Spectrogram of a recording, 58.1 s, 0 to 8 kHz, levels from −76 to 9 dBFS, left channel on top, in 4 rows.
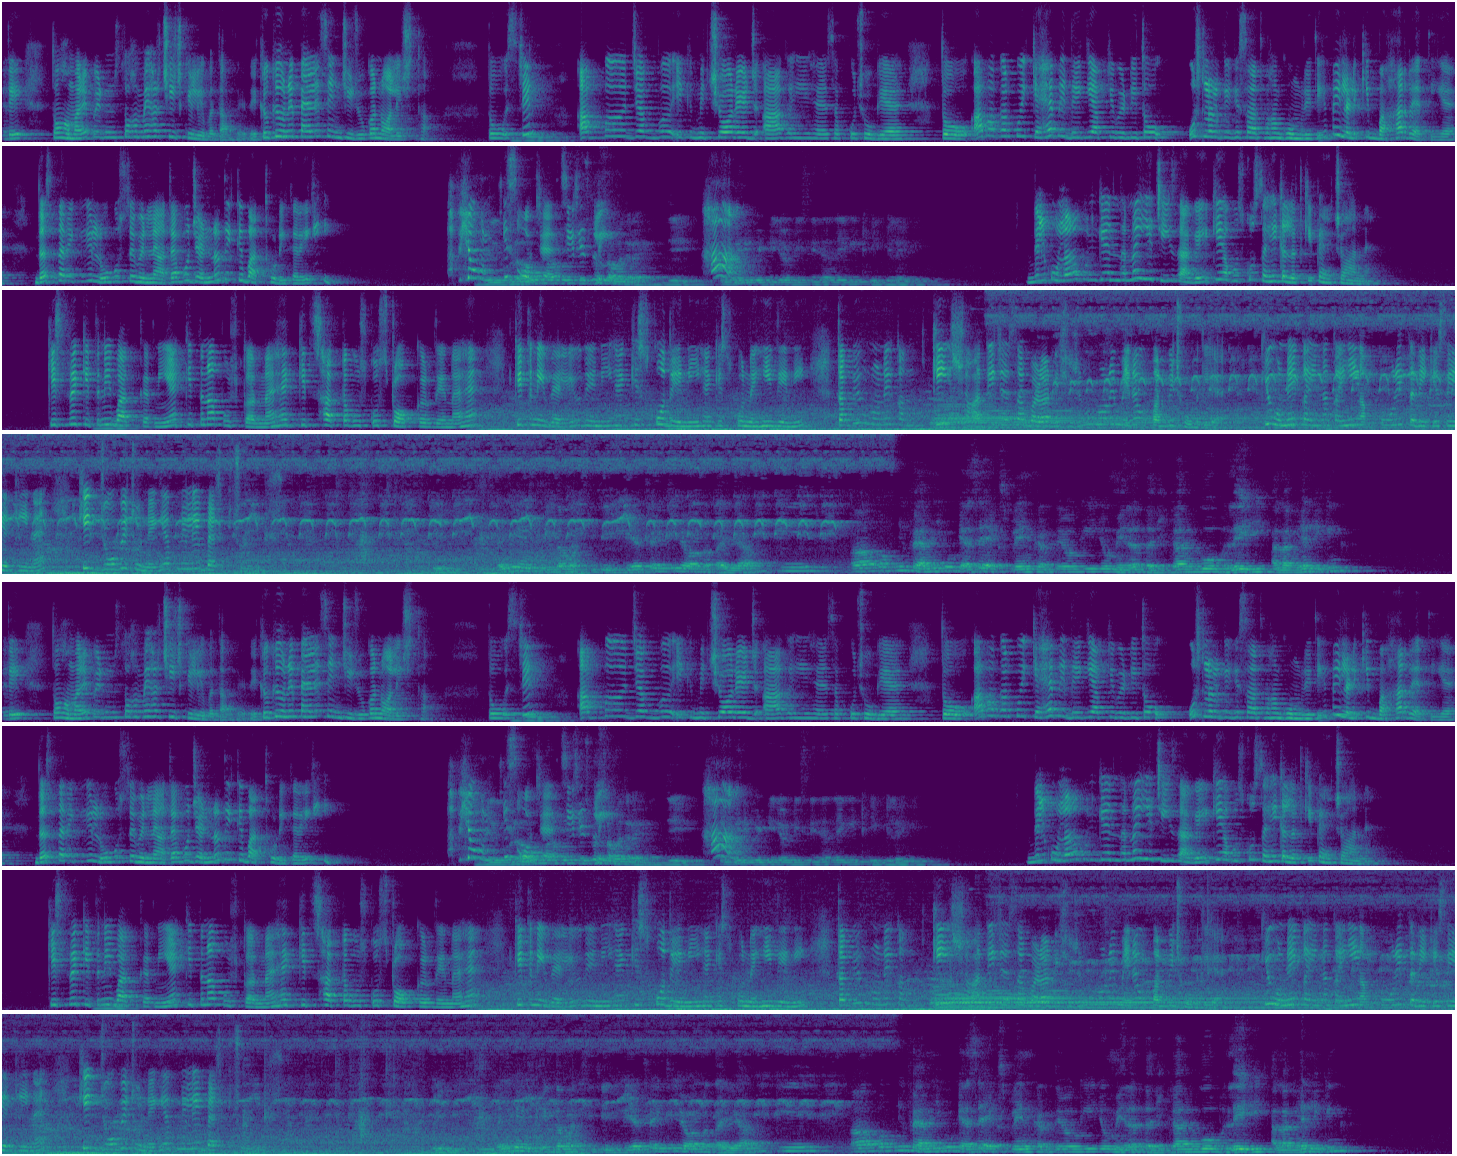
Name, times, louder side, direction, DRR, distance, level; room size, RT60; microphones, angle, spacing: voice 1, 0.0-4.3 4.9-5.4 5.8-11.6 11.9-17.8 19.0-20.7 21.5-22.0 24.8-28.3 29.5-41.3 41.7-46.4, left 2 dB, 15° left, 8 dB, 0.4 m, -27 dB
voice 2, 19.3-21.4 21.7-23.7 30.0-30.2 47.7-51.7 52.1-57.0, equal, 80° right, -2 dB, 2.4 m, -30 dB
sound 1, 33.7-49.3, right 1 dB, 65° right, 1.8 m, -32 dB
sound 2, 38.9-52.5, left 7 dB, 70° left, 0.8 m, -36 dB
4.7 x 4.7 x 5.7 m, 0.77 s
head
